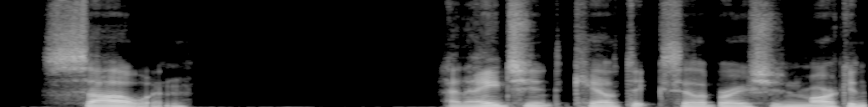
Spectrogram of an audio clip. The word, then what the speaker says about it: Samhain: intended to replace the pagan festival of Samhain, pronounced Samhain, an ancient Celtic celebration marking the end of the harvest and the onset of winter. In earlier times, Samhain, or Samhain, referred to one of the 4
